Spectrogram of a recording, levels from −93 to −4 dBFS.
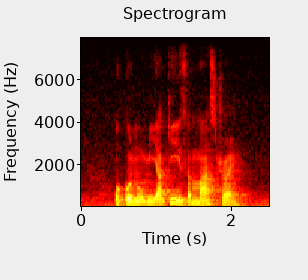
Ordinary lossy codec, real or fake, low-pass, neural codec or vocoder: none; real; none; none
